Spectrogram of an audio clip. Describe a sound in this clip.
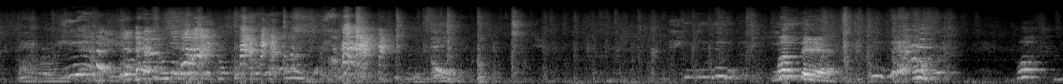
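Children shout and laugh in an echoing hall.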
